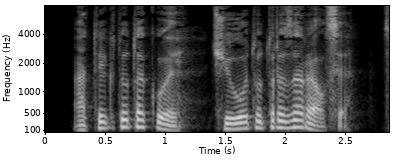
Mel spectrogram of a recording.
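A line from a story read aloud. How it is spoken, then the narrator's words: Calm question. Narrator (Russian): спросил спокойно я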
